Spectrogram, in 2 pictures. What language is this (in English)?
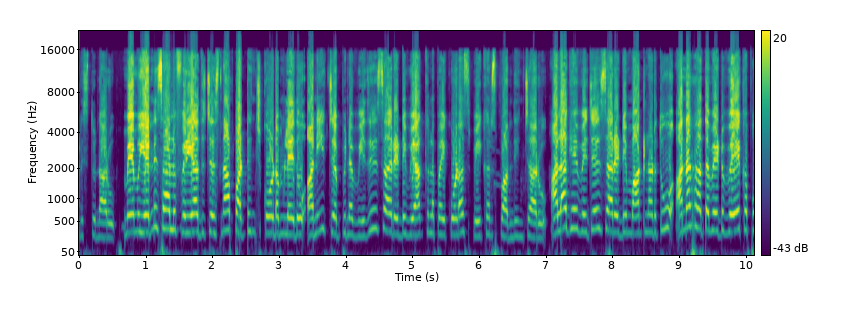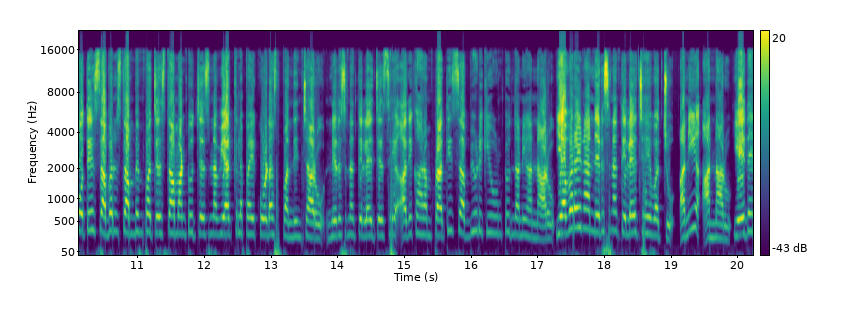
Romanian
